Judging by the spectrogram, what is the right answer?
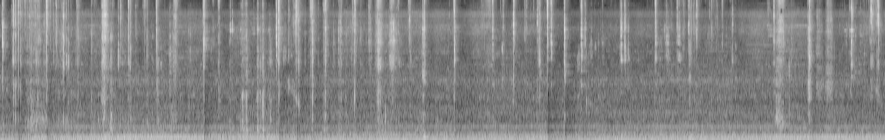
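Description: Close-miked chewing of crispy deep-fried giant freshwater prawn, many sharp crackling crunches in quick succession, over a steady low hum.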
